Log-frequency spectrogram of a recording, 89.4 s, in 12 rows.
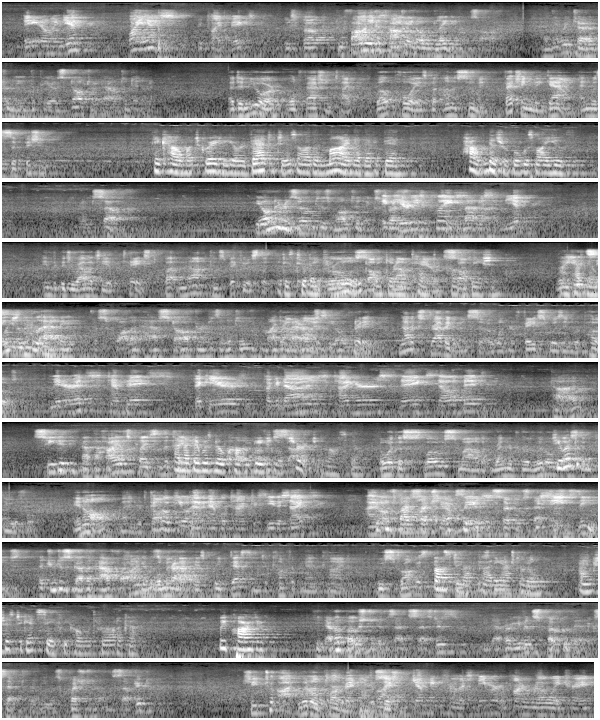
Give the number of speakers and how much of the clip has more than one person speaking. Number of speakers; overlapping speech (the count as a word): four, about 22%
